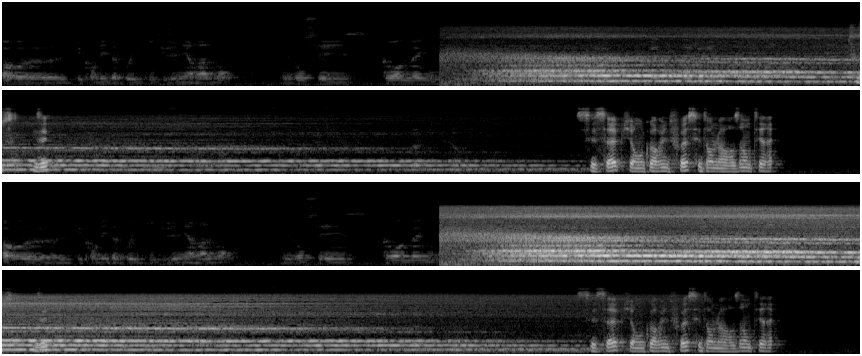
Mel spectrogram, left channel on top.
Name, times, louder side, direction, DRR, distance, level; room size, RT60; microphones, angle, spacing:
voice 1, 0.0-2.3 2.8-7.6 8.2-13.7, equal, 60° left, 4.3 m, -49 dB
sound 1, 4.4-14.4, right 8 dB, 75° right, 0.4 m, -24 dB
voice 2, 8.5-9.1 14.3-16.3, left 4 dB, 25° left, 0.4 m, -28 dB
7.7 x 4.8 x 3.8 m
head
